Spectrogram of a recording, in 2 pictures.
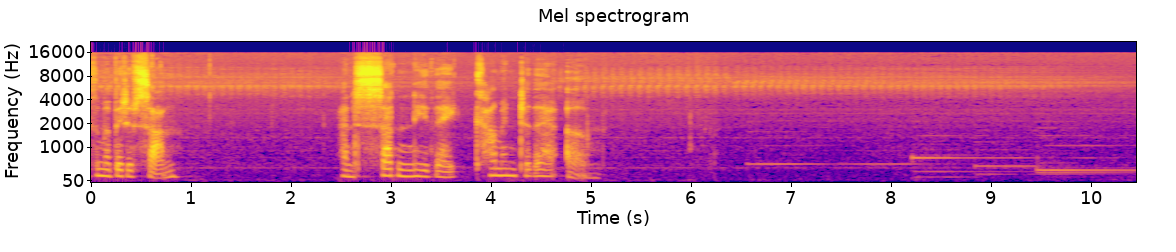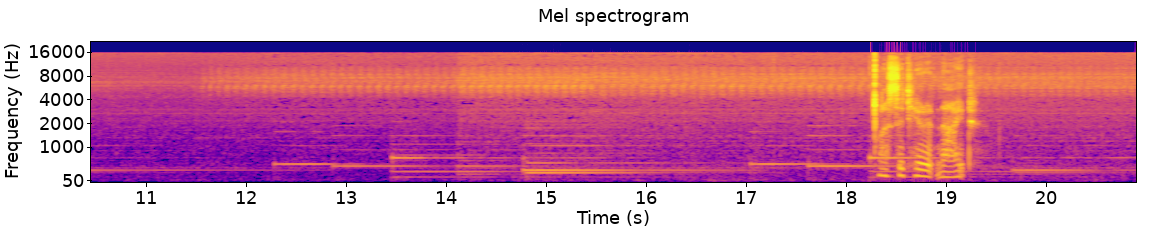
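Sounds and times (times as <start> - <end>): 
speech: 0.0 - 1.0, 2.5 - 5.2, 18.3 - 19.4
crickets chirping at night: 0.0 - 20.8
slow melody of sustained low notes: 6.6 - 20.8.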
